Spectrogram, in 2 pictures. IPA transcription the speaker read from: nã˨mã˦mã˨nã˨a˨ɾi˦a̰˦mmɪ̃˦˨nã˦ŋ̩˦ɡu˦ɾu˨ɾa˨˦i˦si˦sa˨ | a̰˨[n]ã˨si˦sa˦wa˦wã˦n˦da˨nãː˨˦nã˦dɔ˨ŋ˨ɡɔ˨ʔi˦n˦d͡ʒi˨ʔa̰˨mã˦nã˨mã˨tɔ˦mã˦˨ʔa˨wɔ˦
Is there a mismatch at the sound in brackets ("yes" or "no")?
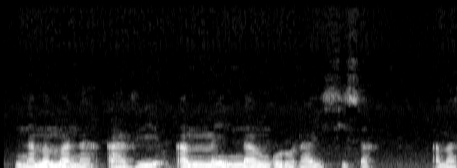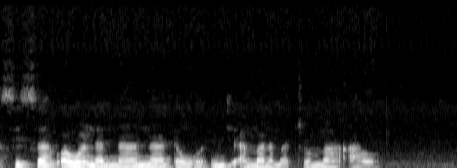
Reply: yes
